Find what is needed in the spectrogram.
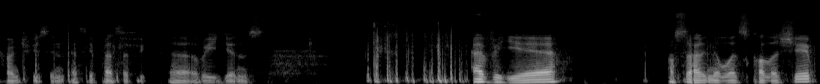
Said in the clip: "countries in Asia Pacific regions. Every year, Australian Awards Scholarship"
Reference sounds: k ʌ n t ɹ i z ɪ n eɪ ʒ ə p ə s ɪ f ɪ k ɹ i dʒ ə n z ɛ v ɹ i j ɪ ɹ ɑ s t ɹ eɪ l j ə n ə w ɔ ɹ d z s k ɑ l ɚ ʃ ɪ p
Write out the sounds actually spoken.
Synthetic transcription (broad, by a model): k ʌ n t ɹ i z ɪ n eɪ s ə p ə s ɪ f ɪ k ɹ i dʒ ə n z ɛ v ɹ i j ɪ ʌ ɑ s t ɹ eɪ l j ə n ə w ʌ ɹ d s k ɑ l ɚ ʃ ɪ p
